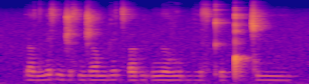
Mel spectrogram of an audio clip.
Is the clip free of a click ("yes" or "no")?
no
